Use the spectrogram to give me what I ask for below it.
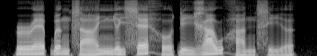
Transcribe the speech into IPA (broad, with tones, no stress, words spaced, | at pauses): ɹɛ˧˥ɓə˧ŋsaː˨˩˦ ɲə˧j sɛ˧˥ ho˨˩˨ɗi˨˩ɣa˧˥w ha˨˩˨nsi˨˩˨ə̯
